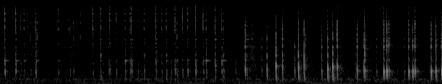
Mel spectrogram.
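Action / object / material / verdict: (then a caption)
tap / glass candle jar with metal lid / glass, metal / none. Long acrylic nails tap and scratch on the gold metal lid, printed with a pumpkin pattern, and the glass of a small amber jar candle filled with solid wax. About 25 quick, sharp, bright clicks come in an uneven run, quiet and dry with almost no ring. The later taps carry a faint glassy ping near 800 Hz.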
